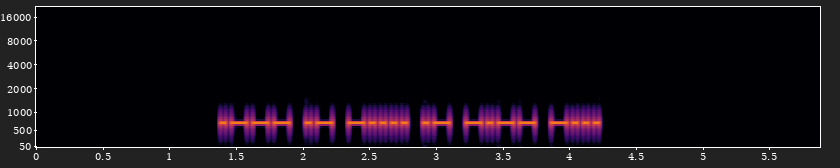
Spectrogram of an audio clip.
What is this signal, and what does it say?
Morse code, heard as a keyed tone, about 31 wpm, 700 Hz. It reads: JA6AYB
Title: DXCC-100 Call Signs - 6 Characters - Repeated 2x - 30wpm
